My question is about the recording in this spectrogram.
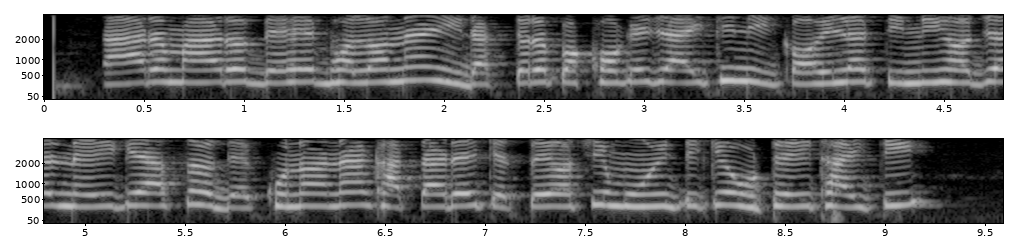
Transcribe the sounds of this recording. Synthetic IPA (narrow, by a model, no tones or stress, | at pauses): t̪aɾɔmaɾɔd̪eɦebʱɔlɔnaɦĩɖak̚t̪ɔɾepɔkʰːɔked͡ʒajt̪ʰinikɔɦilat̪iniɦɔd͡ʒaɾnejɡeasɔd̪ekʰunanakʰat̪aɾeket̪eɔt͡ʃʰimuĩʈikeuʈʰejt̪ʰajt̪ʰi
